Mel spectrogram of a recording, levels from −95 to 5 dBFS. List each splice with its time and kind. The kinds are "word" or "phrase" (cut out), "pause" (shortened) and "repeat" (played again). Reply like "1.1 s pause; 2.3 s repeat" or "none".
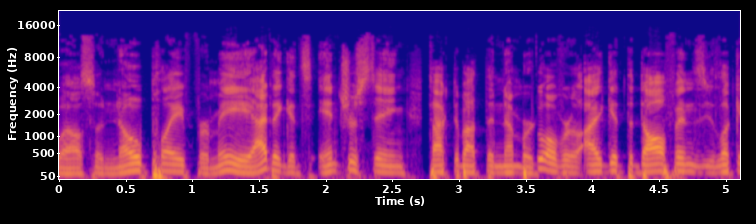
1.6 s word; 2.7 s pause; 3.6 s word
